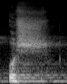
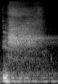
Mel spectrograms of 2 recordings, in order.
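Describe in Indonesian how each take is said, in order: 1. Kata ini diawali dengan vokal u. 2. Kata ini diawali dengan vokal i. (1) "ada yang membacanya" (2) "ada yang membacanya ish"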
